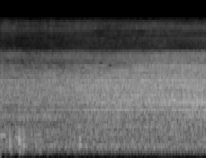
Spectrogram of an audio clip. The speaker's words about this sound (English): Hearing a generator there in the background.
